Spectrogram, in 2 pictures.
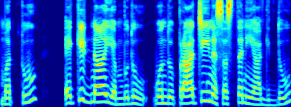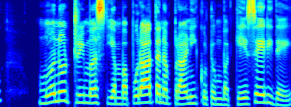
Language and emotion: Kannada, neutral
